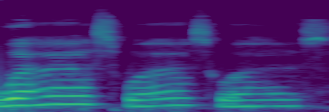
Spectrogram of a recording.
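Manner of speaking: put-on fake British accent. Repeating the word after saying it must be said with a British accent. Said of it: "you have to say it with a British accent".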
